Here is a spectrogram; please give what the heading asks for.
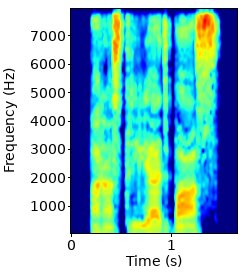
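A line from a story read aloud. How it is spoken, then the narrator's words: Whisper. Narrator (Russian): прошептал Ханс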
